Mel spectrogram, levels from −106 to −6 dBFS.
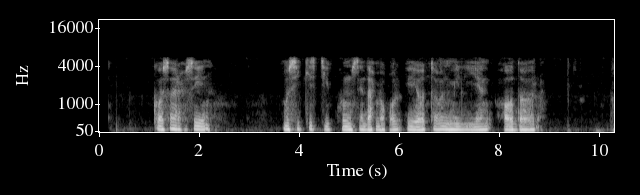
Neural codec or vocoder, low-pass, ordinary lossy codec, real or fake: codec, 16 kHz, 4 kbps, FreqCodec, larger model; 5.4 kHz; none; fake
